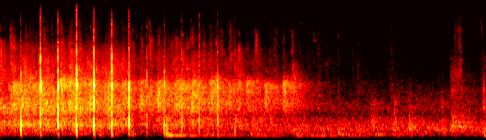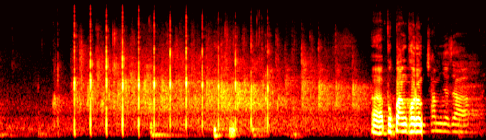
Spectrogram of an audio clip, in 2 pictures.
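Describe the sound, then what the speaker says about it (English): Audience applause at a conference opening ceremony, clapping in two bursts of sustained, dense claps with a quieter gap between them and a brief flurry at the end, fairly close and loud with no talk over it. "Please welcome him with a big round of applause"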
